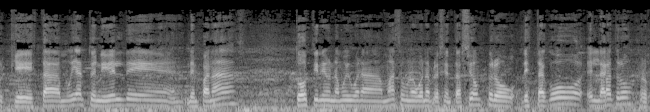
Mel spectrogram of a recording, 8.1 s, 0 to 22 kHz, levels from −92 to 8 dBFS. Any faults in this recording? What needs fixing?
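At 7.57 s there is a very short blip, lasting about 14 ms, caused by damaged data in the compressed stream. Data at that point was lost or overwritten, so the decoder misread the affected frame, lost sync and had to find the next frame header before it could resume. On a spectrogram it shows as a thin vertical broadband streak, and the waveform has a brief jagged discontinuity. To prevent it, verify the file's integrity after transfer and re-encode or re-fetch it from an intact source.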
